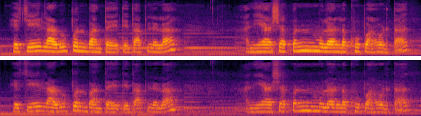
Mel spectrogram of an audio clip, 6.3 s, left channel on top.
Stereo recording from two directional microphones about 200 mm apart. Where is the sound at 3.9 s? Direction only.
60° left (ahead or behind).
